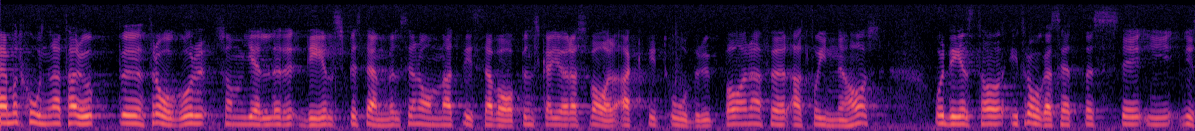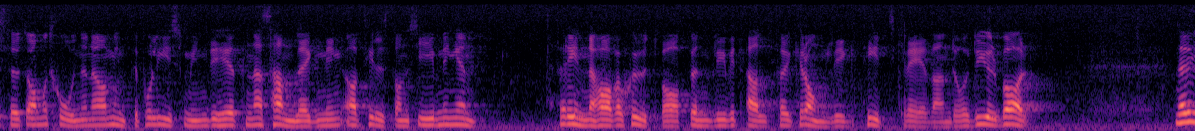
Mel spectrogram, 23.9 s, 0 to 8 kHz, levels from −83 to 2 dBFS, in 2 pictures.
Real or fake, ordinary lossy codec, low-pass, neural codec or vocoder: real; none; 7.2 kHz; none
